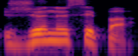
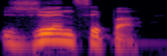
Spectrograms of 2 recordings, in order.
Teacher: You drop the E. It sounds faster, more natural, and more confident. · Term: silent E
